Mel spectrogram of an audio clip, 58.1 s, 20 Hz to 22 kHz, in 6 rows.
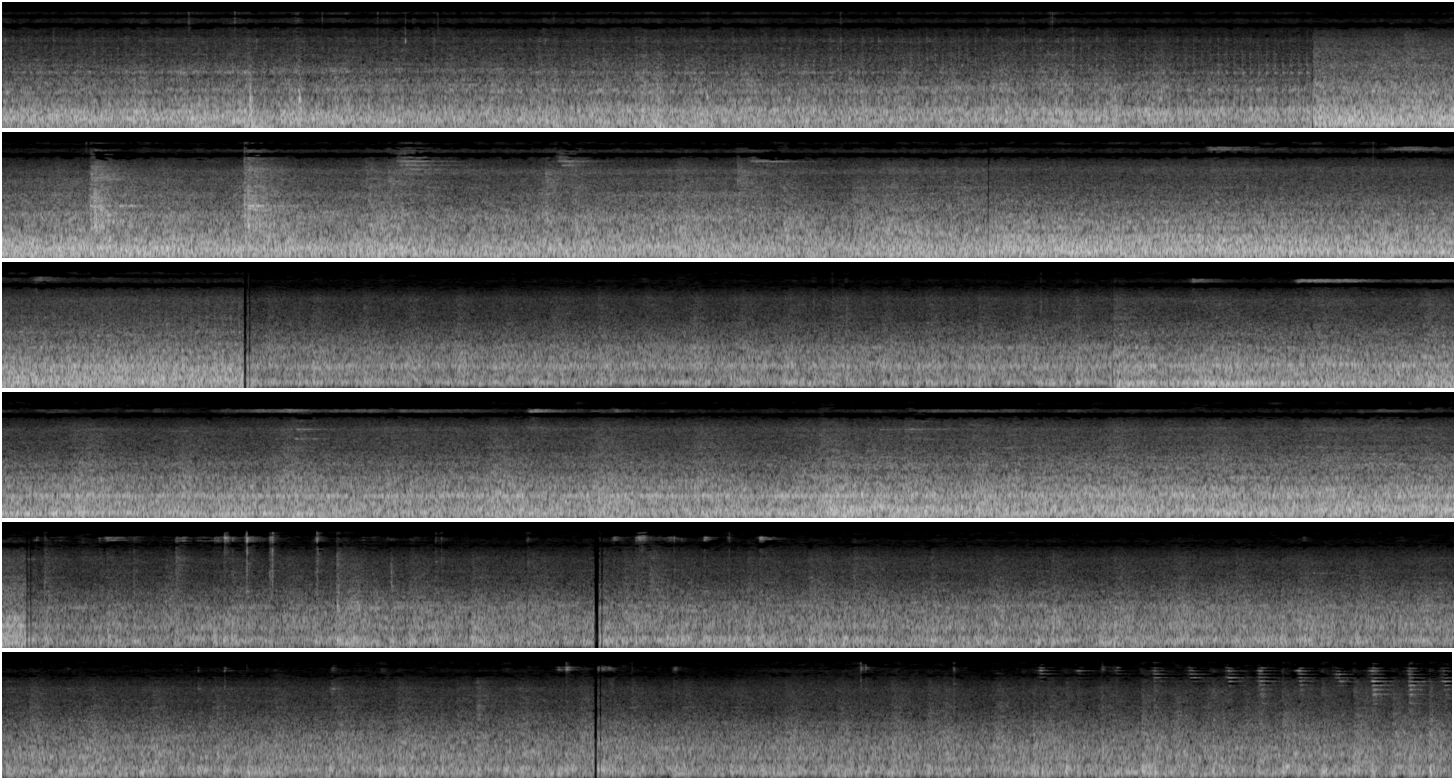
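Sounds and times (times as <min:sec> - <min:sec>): shop noise with clicks: 0:10.1 - 0:16.3, 0:38.8 - 0:58.0.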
